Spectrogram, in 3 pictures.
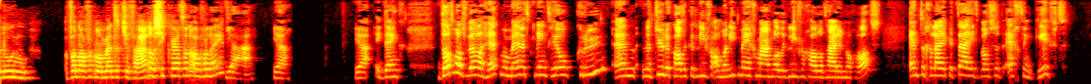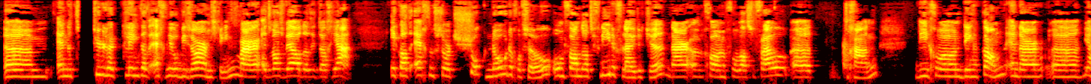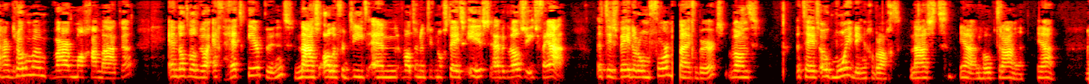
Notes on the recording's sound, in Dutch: die gemaakt is van een live gesprek op Instagram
